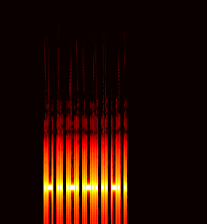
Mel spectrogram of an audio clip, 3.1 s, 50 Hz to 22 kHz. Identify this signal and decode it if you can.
Morse code, heard as a keyed tone, about 50 wpm, 700 Hz. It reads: AIRLINE
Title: Top 1501-1750 Words 50wpm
